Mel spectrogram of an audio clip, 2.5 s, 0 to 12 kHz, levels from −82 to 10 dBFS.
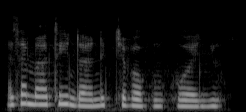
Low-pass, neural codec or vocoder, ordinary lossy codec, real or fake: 7.2 kHz; codec, 16 kHz, 4.8 kbps, FACodec; none; fake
